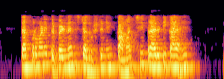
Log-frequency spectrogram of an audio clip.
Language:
Marathi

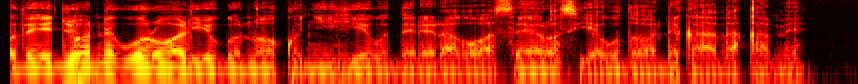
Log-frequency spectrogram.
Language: Kikuyu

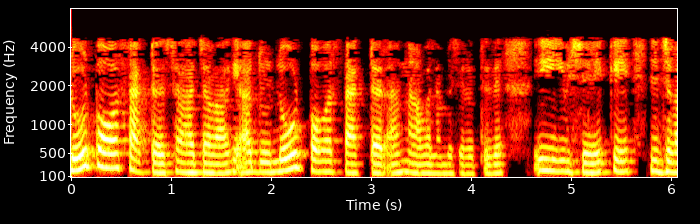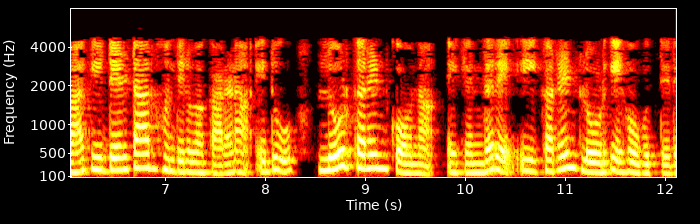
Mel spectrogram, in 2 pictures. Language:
Kannada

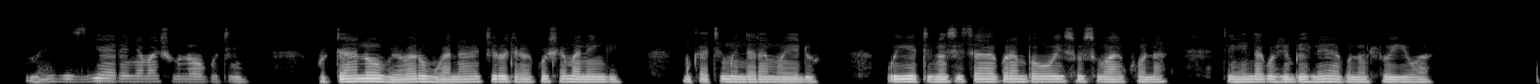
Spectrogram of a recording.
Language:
Ndau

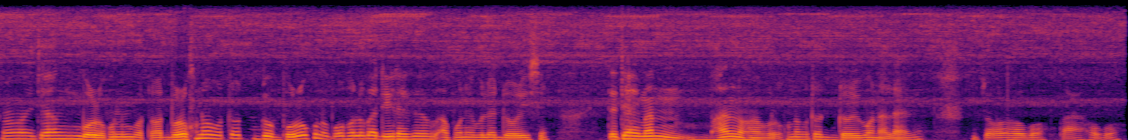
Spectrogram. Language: Assamese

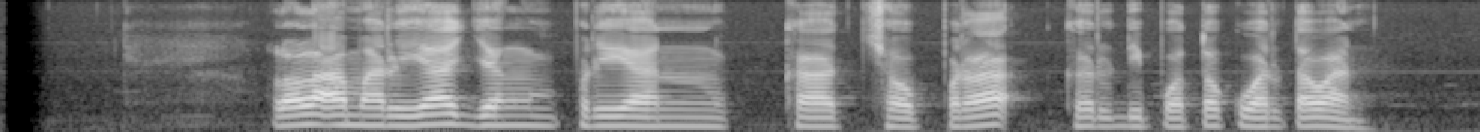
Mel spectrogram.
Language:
Sundanese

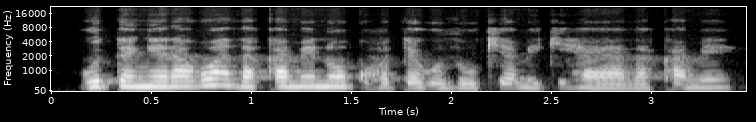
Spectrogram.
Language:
Kikuyu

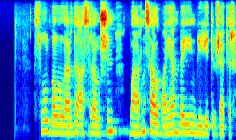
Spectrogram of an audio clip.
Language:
Kazakh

